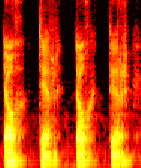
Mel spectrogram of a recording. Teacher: In Icelandic, that puff of air happens before some consonants. So like the name suffix that people have, meaning daughter of someone, is dóttir, dóttir.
